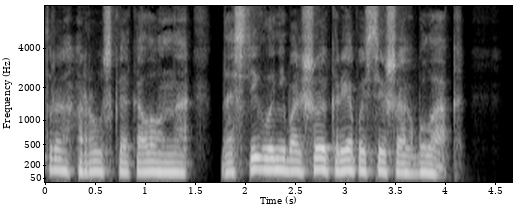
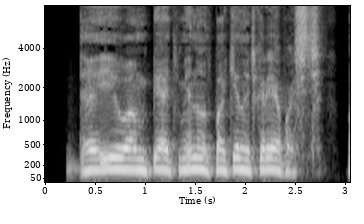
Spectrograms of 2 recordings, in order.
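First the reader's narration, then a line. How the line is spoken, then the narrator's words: Hoarse rasp. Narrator (Russian): прохрипел ультиматум полковник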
